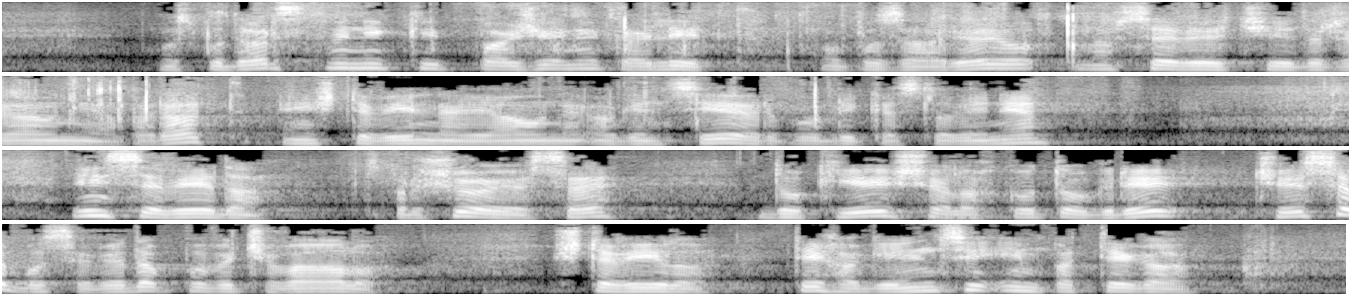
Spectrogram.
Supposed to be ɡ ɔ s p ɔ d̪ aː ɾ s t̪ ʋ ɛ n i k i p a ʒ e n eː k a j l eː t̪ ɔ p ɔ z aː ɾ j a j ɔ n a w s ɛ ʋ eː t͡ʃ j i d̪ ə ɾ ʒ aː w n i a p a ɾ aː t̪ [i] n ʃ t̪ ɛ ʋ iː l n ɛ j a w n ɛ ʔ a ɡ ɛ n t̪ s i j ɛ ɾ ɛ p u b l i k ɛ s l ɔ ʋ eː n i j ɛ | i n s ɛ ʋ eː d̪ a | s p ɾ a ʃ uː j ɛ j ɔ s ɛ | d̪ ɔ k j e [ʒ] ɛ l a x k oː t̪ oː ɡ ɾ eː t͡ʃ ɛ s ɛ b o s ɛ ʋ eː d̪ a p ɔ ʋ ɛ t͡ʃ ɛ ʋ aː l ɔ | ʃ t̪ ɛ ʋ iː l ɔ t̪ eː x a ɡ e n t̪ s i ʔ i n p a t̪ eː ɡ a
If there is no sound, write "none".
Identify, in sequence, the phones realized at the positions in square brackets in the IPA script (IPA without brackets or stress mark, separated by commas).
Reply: i, ʃ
